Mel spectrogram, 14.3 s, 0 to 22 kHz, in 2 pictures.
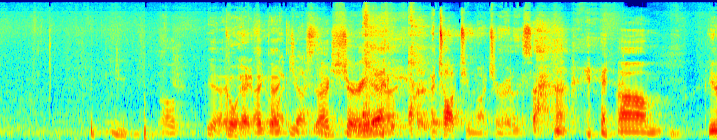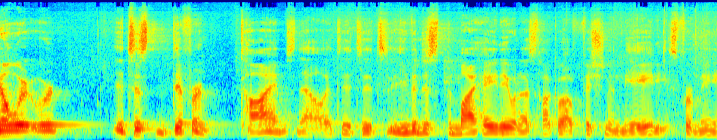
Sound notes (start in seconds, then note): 5.6 laugh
